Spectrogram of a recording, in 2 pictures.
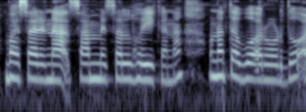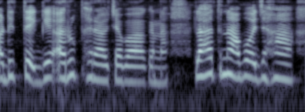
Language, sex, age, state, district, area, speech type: Santali, female, 18-30, West Bengal, Bankura, rural, spontaneous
